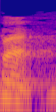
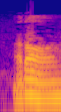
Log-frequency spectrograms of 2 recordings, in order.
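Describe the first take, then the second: First: The syllable is light with an open a vowel. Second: The syllable is heavy with a rounded o-like vowel. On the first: "Jarang kita mendengar ya, huruf ro ketika fathah dibaca ra" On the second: "ro begitu, seperti huruf isti'la"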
